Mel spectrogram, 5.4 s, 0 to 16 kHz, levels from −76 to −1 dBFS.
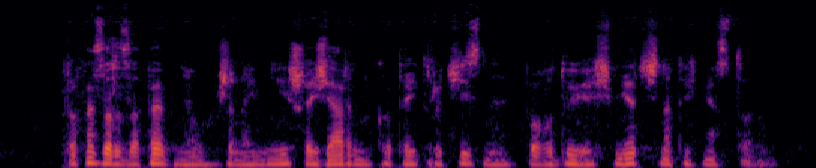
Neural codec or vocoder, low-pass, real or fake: vocoder, 44.1 kHz, 128 mel bands, Pupu-Vocoder; 14.4 kHz; fake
